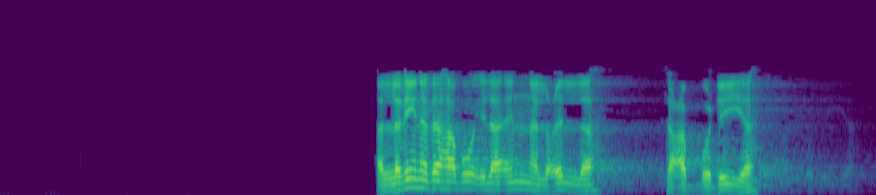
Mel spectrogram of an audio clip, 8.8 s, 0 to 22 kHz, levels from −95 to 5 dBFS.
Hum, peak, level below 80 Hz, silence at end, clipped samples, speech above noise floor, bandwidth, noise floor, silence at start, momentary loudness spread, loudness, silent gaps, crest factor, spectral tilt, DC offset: none; -2 dBFS; -72 dBFS; 1.1 s; under 0.1%; over 70 dB; 5.2 kHz; under -90 dBFS; 3.8 s; 9 LU; -20 LUFS; none; 22 dB; -9 dB/octave; under 0.1%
